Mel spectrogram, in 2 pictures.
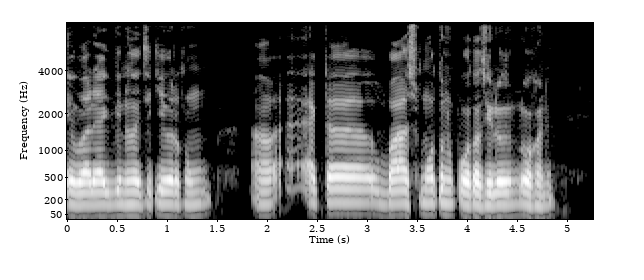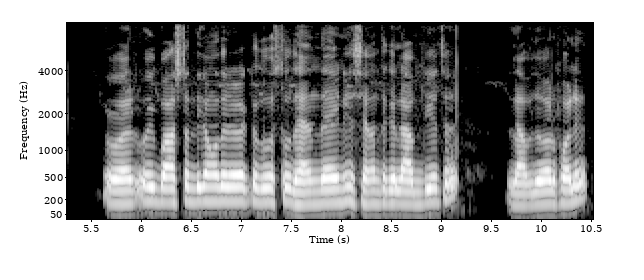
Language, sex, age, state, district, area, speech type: Bengali, male, 18-30, West Bengal, Uttar Dinajpur, urban, spontaneous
